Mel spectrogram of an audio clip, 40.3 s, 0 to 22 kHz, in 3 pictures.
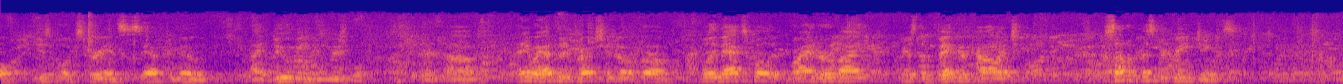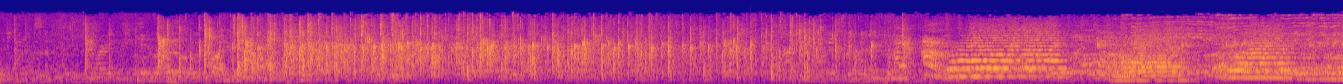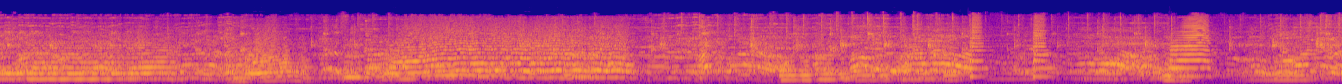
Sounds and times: Male speech, man speaking: 0:00.0 - 0:03.7, 0:04.4 - 0:12.5.

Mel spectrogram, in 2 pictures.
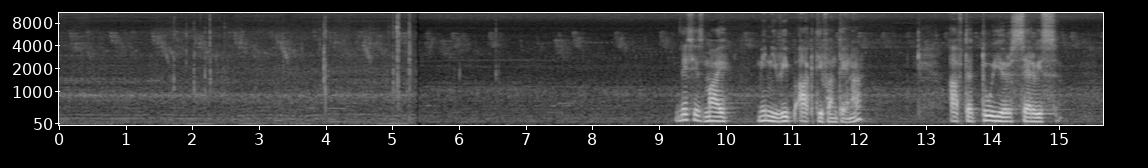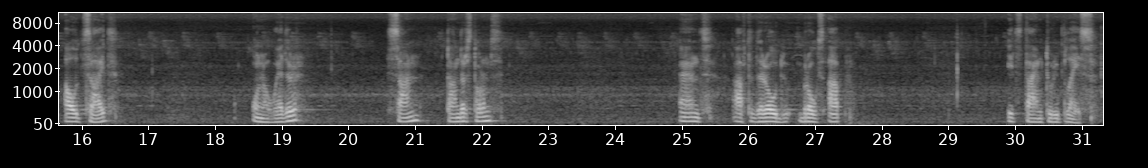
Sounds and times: Speech: 0:09.3 - 0:12.1, 0:13.4 - 0:15.1, 0:15.8 - 0:16.6, 0:18.6 - 0:19.4, 0:20.6 - 0:22.4, 0:25.0 - 0:27.6, 0:29.9 - 0:31.3.

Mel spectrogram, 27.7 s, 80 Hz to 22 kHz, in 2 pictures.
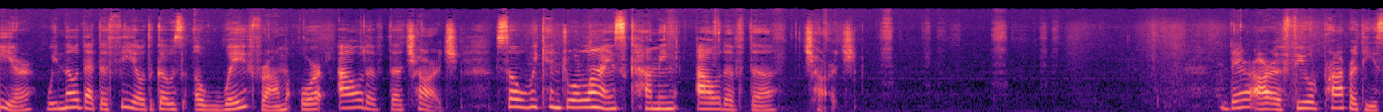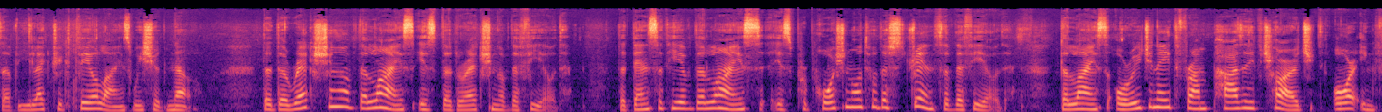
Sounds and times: Speech: 0:00.0 - 0:08.6, 0:12.2 - 0:27.6.

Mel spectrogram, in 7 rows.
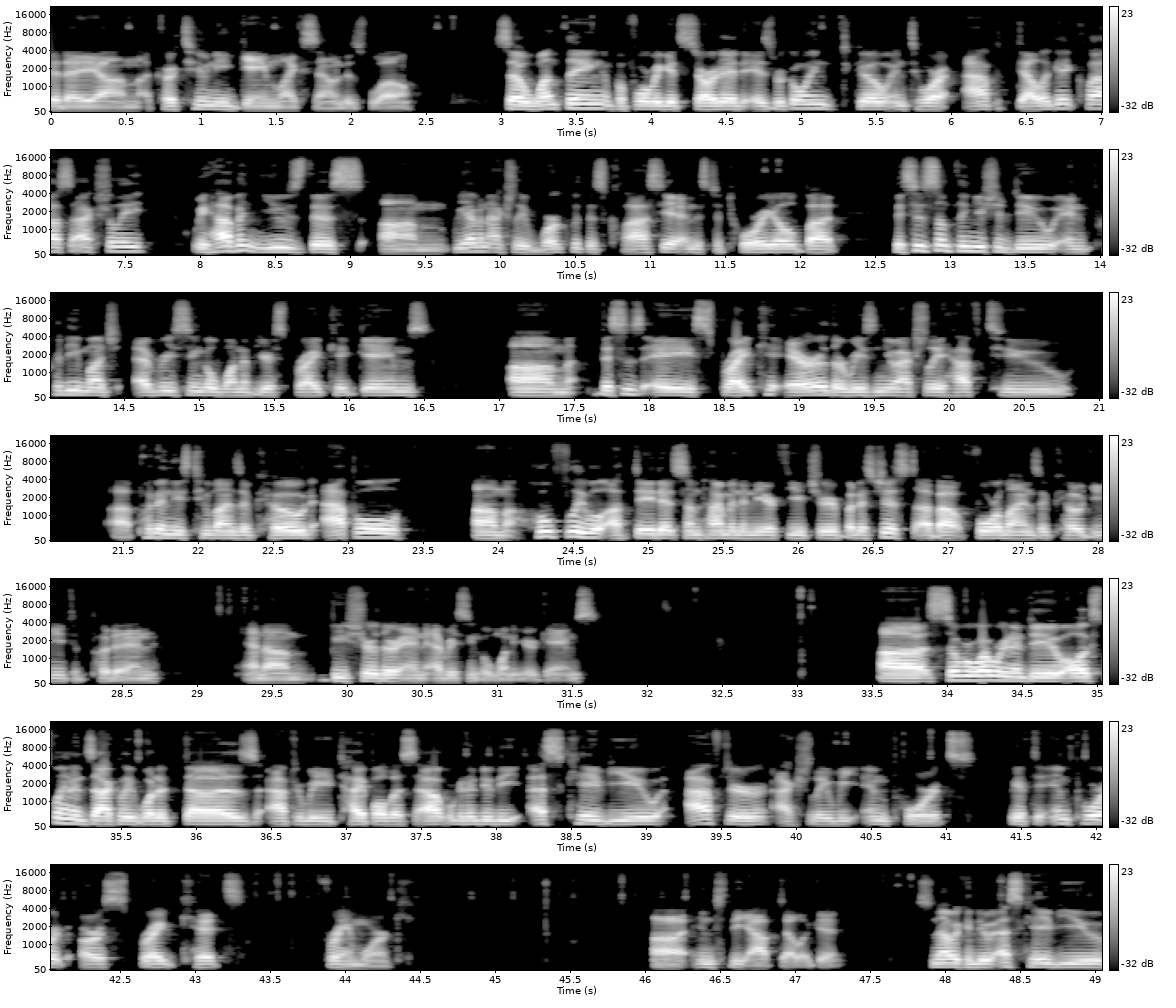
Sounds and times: Speech: 0:00.0 - 0:20.8, 0:21.4 - 0:31.7, 0:33.6 - 0:44.5, 0:46.0 - 0:49.0.

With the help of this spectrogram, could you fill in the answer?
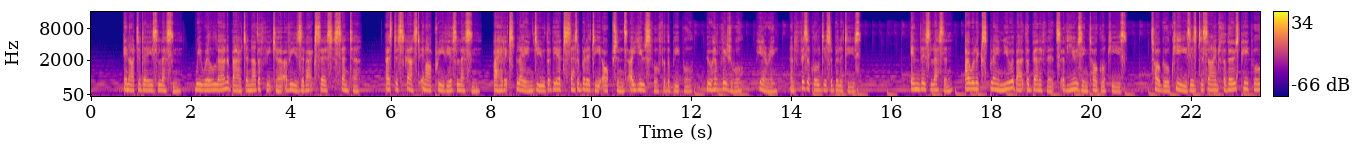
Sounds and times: Music: 0:00.0 - 0:23.3
Speech: 0:00.7 - 0:15.4, 0:16.4 - 0:23.3.

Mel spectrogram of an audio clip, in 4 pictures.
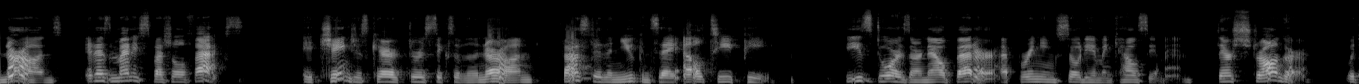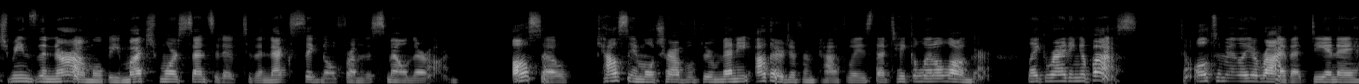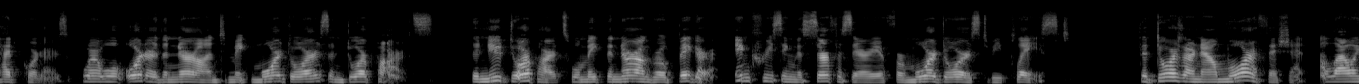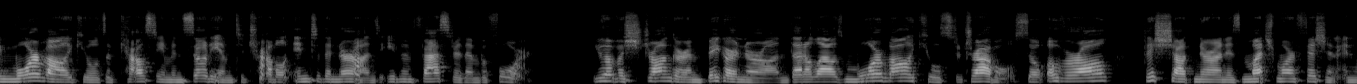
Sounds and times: Narration, monologue: 0:00.0 - 0:38.0, 0:38.6 - 0:46.1, 0:46.7 - 0:54.3.

